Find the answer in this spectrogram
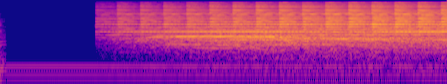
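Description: A stock-exchange closing bell ringing in a fast, steady rattle, starting about a second in after a near-silent gap. Under it, a trading-floor crowd is cheering and clapping.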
